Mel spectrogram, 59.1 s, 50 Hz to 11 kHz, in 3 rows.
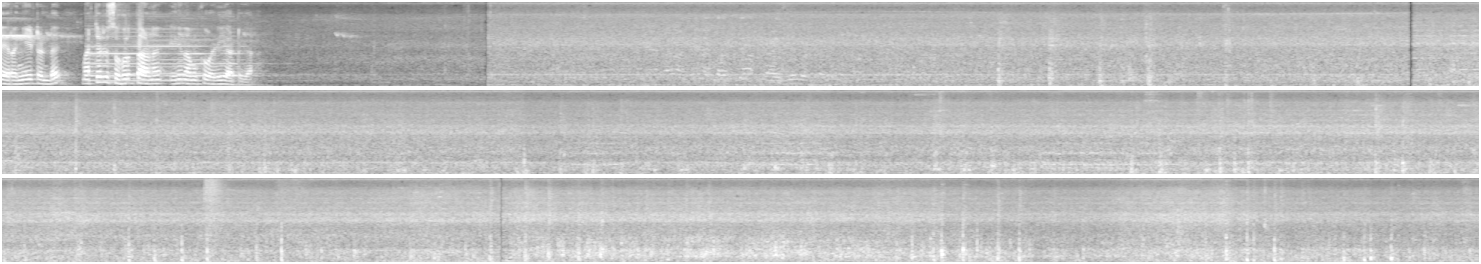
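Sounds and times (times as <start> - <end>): train rumbling: 0.0 - 59.0
train wheels clattering over rail joints: 34.4 - 59.0.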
